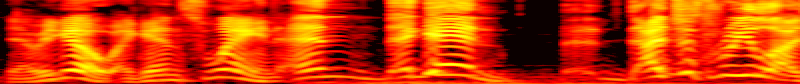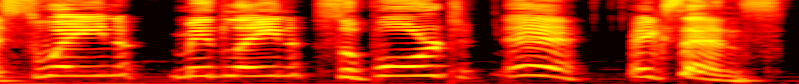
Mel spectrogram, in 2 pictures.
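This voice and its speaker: A man's voice: extremely high pitch, huge pitch swings, a little slow, bright, forceful tone, soft background music. A man giving casual, wry, opinionated reaction commentary as a video game lore commentator.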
